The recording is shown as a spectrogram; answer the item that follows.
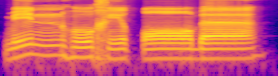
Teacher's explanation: hu di sini tidak panjang sehingga dibaca minhu khitaba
